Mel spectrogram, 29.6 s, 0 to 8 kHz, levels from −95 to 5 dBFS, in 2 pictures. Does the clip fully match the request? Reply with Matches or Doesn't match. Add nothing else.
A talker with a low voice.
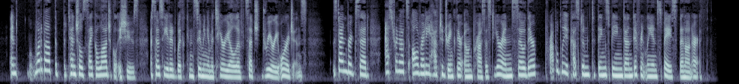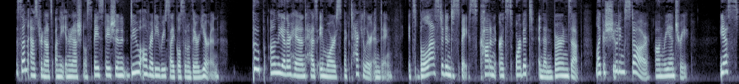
Doesn't match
